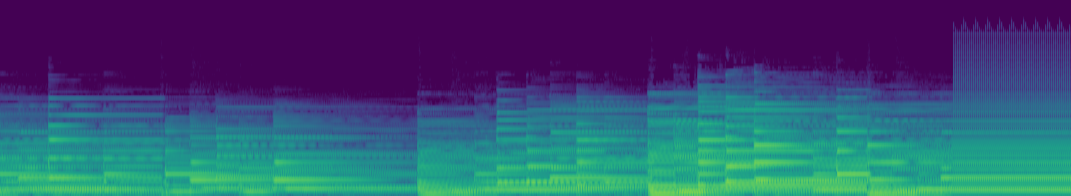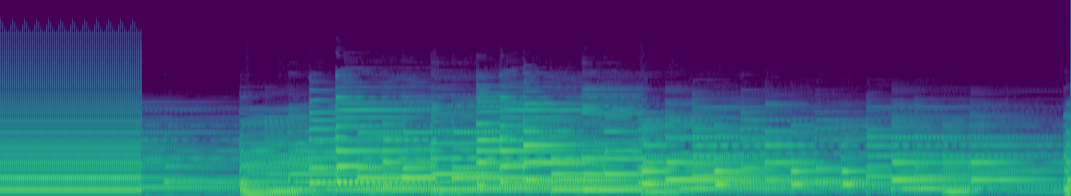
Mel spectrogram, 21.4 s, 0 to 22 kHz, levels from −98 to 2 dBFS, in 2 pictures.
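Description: From start to finish the sound is dull and gurgling. The top of the spectrum is missing, and what remains has a granular, swirly roughness. Upper detail flickers in and out. These are plainly audible signs of MP2 compression, likely at a low bitrate, around 80 kbps. MPEG Layer II divides the audio into 32 sub-bands and shares out bits among them. With too few bits, upper bands shut off and the rest are coarsely quantised.

At 9.54 s the sound suddenly turns into a steady buzz, which lasts until 12.13 s. This is a system hang loop. The computer or driver froze, but the audio hardware kept replaying the same ring buffer. A 20 ms slice of sound repeats over a hundred times. Because the slice is so short, the repeats fuse into a tone at 50 Hz, the loop rate.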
